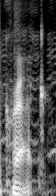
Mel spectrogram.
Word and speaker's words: craic: in my says the Brit say what's the crack I think it's the Irish that says that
